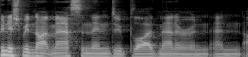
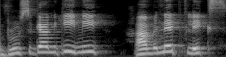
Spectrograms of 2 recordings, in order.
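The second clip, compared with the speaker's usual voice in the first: bad Swedish accent, much higher and louder; 6 dB louder than usual. Teased for not having many voices, attempting a bad swedish accent. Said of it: "That wasn't a Swedish accent".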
